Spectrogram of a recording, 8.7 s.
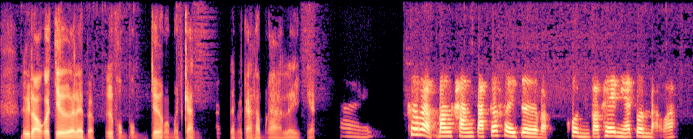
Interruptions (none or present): none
